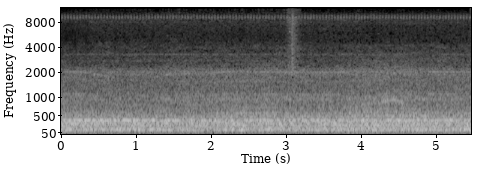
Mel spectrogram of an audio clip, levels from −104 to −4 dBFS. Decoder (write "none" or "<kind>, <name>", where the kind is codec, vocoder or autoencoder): none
